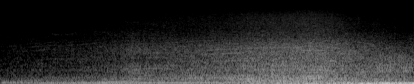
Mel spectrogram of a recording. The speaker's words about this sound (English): Hey, look. That's his car over there.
